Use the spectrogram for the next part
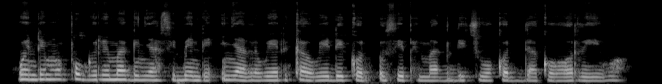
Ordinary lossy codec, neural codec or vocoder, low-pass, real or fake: none; vocoder, 44.1 kHz, 128 mel bands, Pupu-Vocoder; 19.8 kHz; fake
